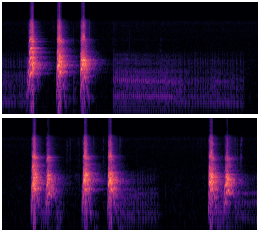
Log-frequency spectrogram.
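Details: A female Shih Tzu, angry at being about to get a bath and unable to get out of the tub, gives sharp, high yappy barks in quick bursts of two or three, with a low growl between.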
